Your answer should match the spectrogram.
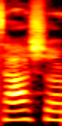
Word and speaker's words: Saoirse: Saoirse Ronan. – Saoirse. Also ja. Verstehe. Eigentlich muss man einfach nur denken wie das deutsche Sascha. So. Ja. Man darf nicht daran denken, wie der Name geschrieben wird.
